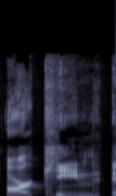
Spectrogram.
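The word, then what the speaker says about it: achene: They kind of do, but technically the way that this works, Kenny, is that those little tiny seed-looking things are called arcene. I believe that's how you say it. Arcene. A-R-C-H-E-N-E. And there are about 200 of them on each strawberry.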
